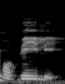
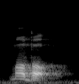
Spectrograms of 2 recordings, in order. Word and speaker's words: mobile: No, I heard mobili.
